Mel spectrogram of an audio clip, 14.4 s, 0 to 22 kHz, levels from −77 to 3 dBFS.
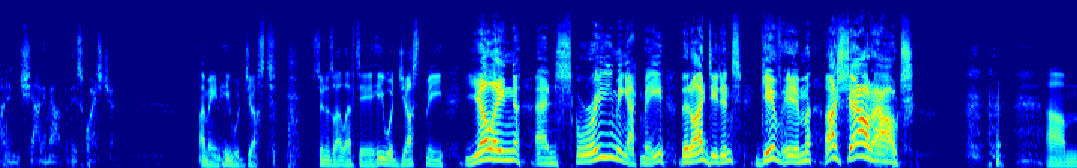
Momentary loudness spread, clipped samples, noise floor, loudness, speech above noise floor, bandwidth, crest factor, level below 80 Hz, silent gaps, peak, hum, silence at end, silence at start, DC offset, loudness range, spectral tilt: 26 LU; under 0.1%; -72 dBFS; -21 LUFS; 48 dB; 17.5 kHz; 24 dB; -66 dBFS; none; -2 dBFS; none; 0 s; 0.3 s; under 0.1%; 20 LU; -3 dB/octave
